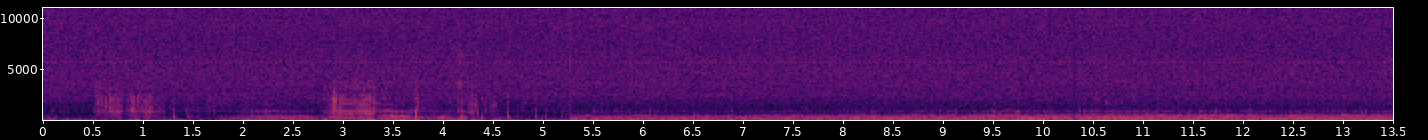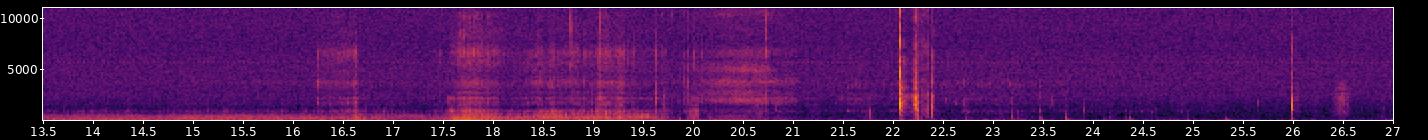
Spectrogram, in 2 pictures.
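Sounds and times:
low underwater rumble: 0:00.0 - 0:25.5
faint wavering drone: 0:00.8 - 0:21.7.

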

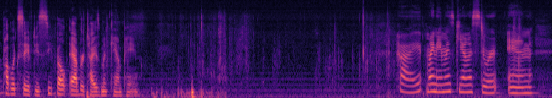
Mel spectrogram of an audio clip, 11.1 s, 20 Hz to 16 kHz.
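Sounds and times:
paper rustling: 0:02.1 - 0:05.7, 0:06.3 - 0:08.0.

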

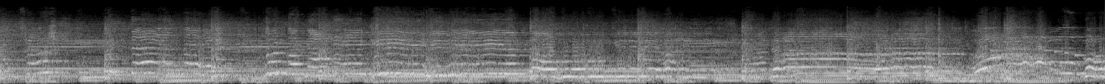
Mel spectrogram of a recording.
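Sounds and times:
live rock band: 0:00.0 - 0:11.0.

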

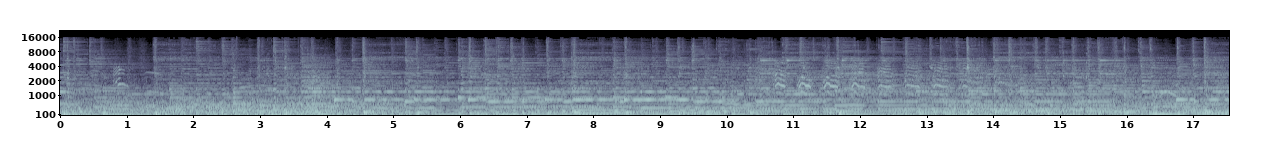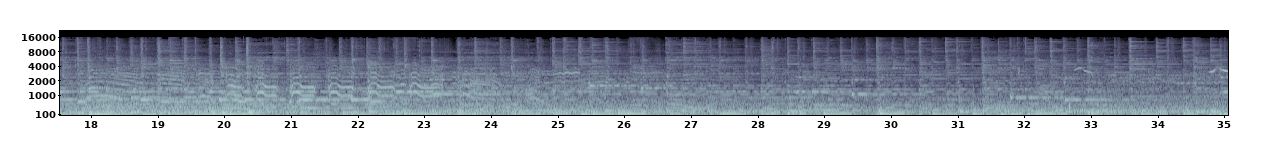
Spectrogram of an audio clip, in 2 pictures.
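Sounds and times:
warbling high melody: 0:00.0 - 0:29.4
folk instrumental low notes: 0:00.0 - 0:35.0.

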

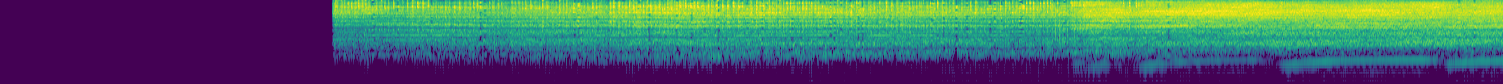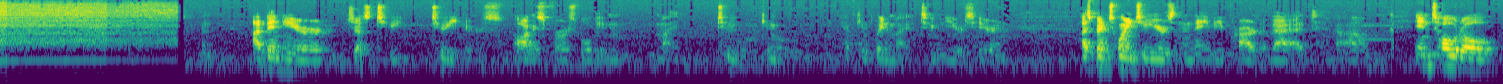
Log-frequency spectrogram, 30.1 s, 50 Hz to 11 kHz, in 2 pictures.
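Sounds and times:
motor revving up: 0:03.4 - 0:16.9
humming machine noise: 0:03.4 - 0:29.1.

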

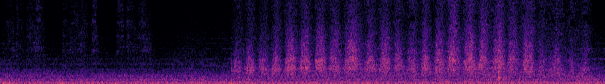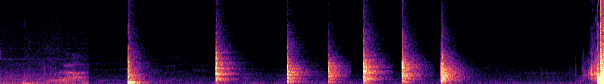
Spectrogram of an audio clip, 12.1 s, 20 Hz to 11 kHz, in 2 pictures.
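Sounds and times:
hand rubbing tabletop: 0:02.3 - 0:06.0.

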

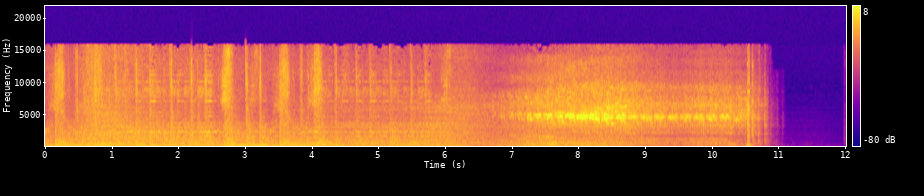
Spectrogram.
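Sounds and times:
car rolling to a stop: 0:05.8 - 0:11.1
high squeal: 0:06.6 - 0:10.9.

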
